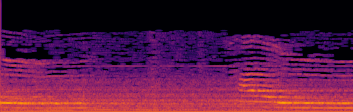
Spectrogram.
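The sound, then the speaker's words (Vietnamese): A black cat meows at night in a faint, drawn-out, wavering cry. Its tone is thin and harmonic and lingers through the whole stretch, with no talk. “Trong đêm, tiếng mèo kêu vang lên làm cho Thảo My”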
